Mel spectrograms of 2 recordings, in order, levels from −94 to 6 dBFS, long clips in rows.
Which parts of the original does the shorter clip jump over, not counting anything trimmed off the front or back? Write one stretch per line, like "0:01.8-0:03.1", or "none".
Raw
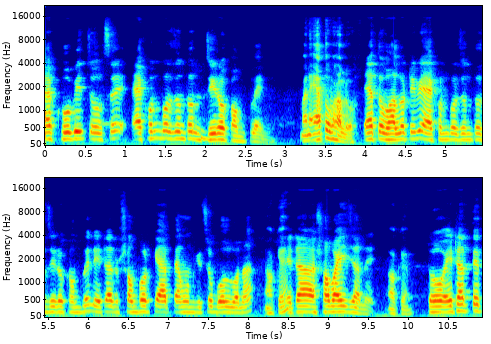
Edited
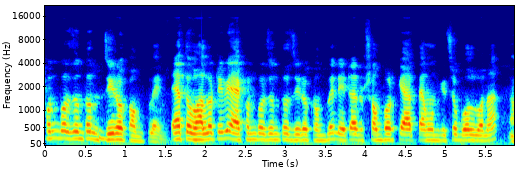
0:02.8-0:03.9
